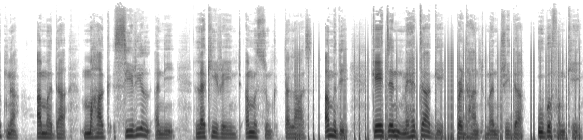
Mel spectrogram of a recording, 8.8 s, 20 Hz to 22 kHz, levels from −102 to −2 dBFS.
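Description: From 4.43 s to 8.71 s, uneven ticking and popping runs over the speech, around fifty clicks at about 13 per second, peaking roughly 5 dB above it. This train of clicks is likely interference from nearby equipment or a faulty connection or power supply.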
